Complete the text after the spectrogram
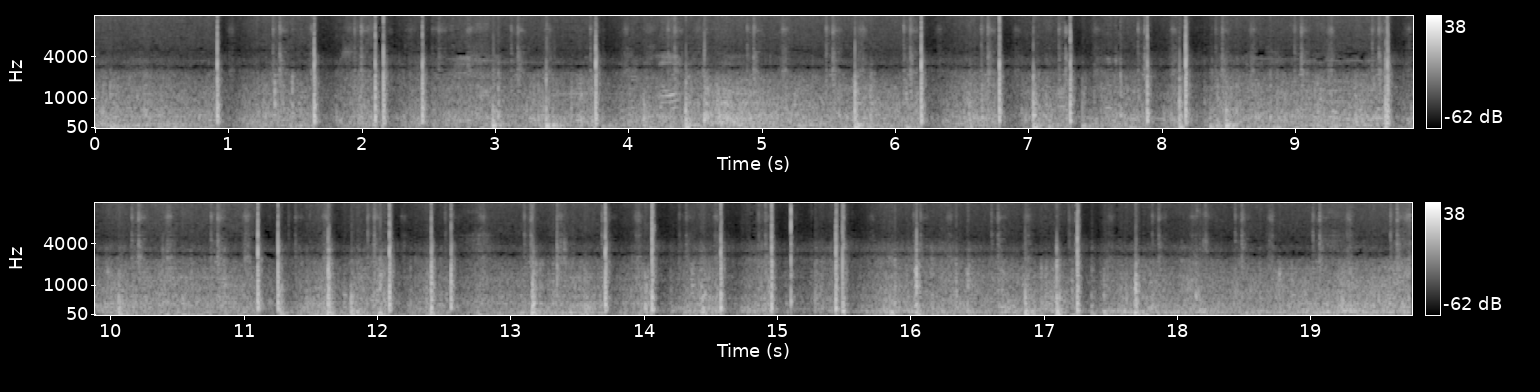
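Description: Fireworks burst with loud, rapid bangs and crackles outdoors.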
